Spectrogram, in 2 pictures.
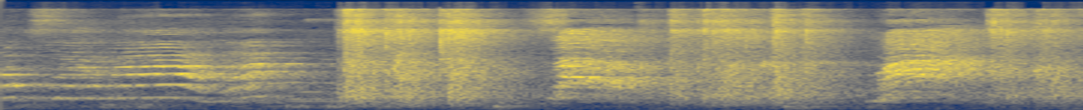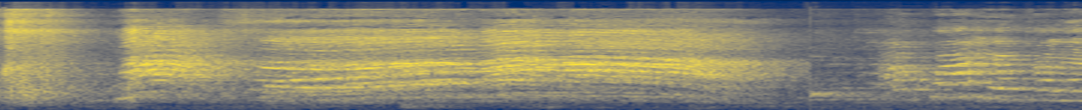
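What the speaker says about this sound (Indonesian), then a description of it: "ayo kita tepuk semangat dulu" Schoolchildren in a classroom perform a rhythmic spirit clap chant, loud bursts of clapping and shouted voices repeating in quick sets over about ten seconds, close and energetic, with a teacher's voice leading between them.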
